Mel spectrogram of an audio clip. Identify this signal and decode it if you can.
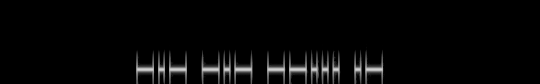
Morse code, heard as a keyed tone, about 22 wpm, 700 Hz. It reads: KK7A
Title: Call Signs Repeated 2x - 22wpm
